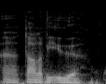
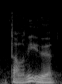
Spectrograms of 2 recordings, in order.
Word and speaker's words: Talviyö: So how do you pronounce it? Talviyö. Talviyö.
